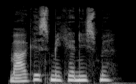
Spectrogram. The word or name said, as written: markedsmekanisme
